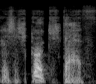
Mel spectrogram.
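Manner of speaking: hushed, breathy voice, almost whispered. Quoting a long-lost-son storyline as Vince: Vince impression. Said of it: "That's my Vince impression".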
